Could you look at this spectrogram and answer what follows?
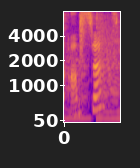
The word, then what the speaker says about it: Amstutz: And you can find me on all social media platforms at Sandra Amstutz.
